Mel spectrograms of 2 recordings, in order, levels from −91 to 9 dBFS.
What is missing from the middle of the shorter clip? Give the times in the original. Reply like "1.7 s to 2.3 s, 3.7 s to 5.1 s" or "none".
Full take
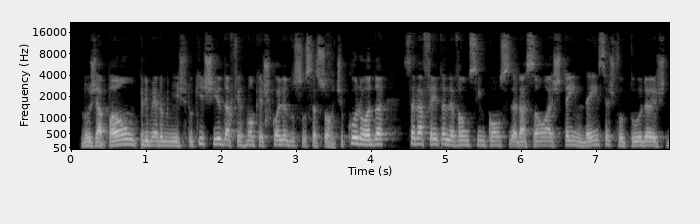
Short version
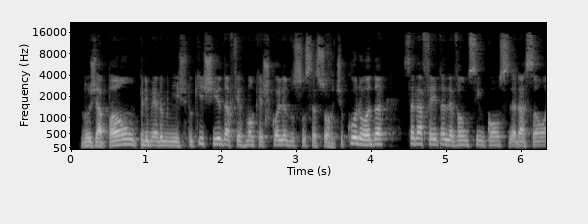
none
